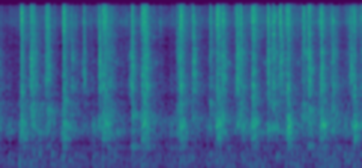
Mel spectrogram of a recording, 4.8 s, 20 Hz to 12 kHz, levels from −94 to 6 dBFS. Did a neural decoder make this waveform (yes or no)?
no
